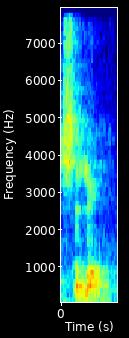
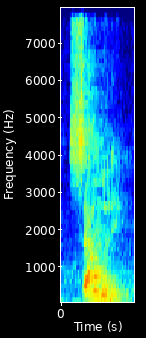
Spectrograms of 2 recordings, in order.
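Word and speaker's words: Salmone: And as the wind did not allow us to go farther, we sailed under the lee of Crete off Salona. Salmoni.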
